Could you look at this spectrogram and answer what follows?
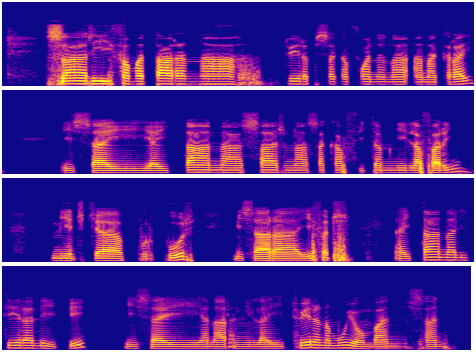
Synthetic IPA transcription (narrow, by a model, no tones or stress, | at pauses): saɾifamant̪aɾanət̪weɾəpe̥sakəfuananəʔanakiɾaj | iz̥ajait̪anəsaɾinəsakafuv̥it̪aminilafaɾinə̥ | mieɳɖ͡ʐikʲəb̥uɾub̥uɾi̥ | mizaɾəefaʈ͡ʂə̥ | a̰it̪anəlit̪eɾəleib̥e | iz̥ajanaɾanilajt̪uweɾanəmuewambaniniz̥ani̥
